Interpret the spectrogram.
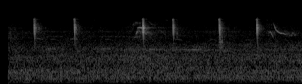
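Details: Swallow-tailed hummingbird (Eupetomena macroura) gives very high, sharp ticking chips, spaced a third to half a second apart, over soft steady hiss; singing at 07:40 on 12 August 2017 in Parque Luis Latorre, Itatiba, São Paulo, Brazil.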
